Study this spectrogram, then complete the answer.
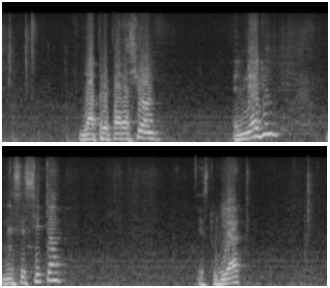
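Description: A middle-aged man speaks calmly, in short bursts with pauses.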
